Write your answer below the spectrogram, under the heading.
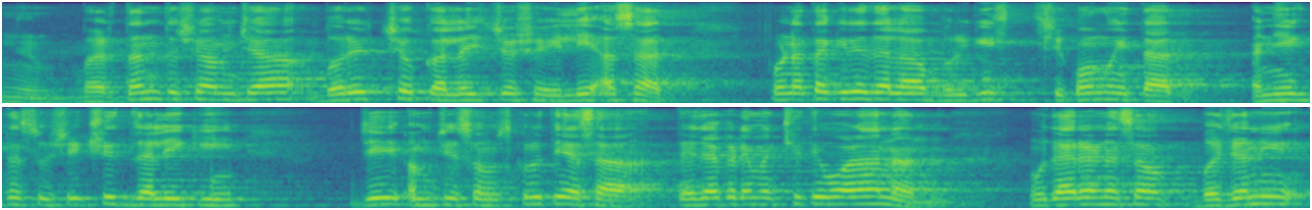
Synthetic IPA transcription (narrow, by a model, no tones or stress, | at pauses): bʱəɾt̪ant̪əɕĩamt͡ɕjabəɾetːɕʰəkələjt͡ɕɔɕəjliʔəsat̪ | pəɳat̪akit̪ɛd͡zalabʱuɾɡĩɕikʋãŋɡʋejt̪at̪añiek̚d̪asuɕikʂit̪̚d͡zaliki | d͡ʑeʔamt͡ɕisə̃w̃skɾut̪iːasat̪jat͡ɕjakəɽemat̪ːɕʰit̪iʋaɭanan | ud̪aɾjaɳəsabʱəd͡ʑəni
